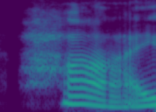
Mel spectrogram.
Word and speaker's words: chai: So hi, C H AI. Sometimes pronounced, you're getting that more of a throaty kind of like you can either say Hanukkah or you can say Hanukkah.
